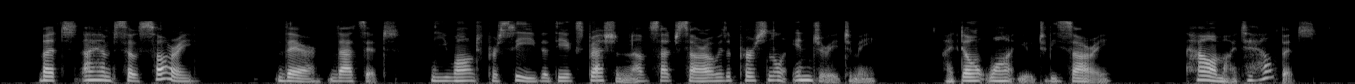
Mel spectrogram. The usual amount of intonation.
Yes: average, 3.4 semitones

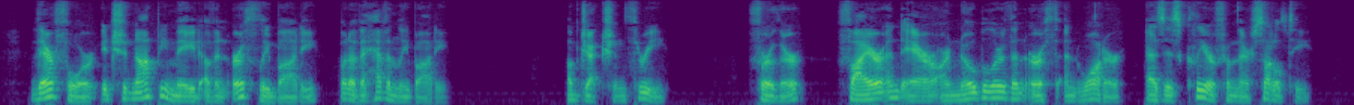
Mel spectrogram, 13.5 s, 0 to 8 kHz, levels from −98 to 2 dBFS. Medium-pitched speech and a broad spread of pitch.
No: very low, 95 Hz; wide, 5.7 semitones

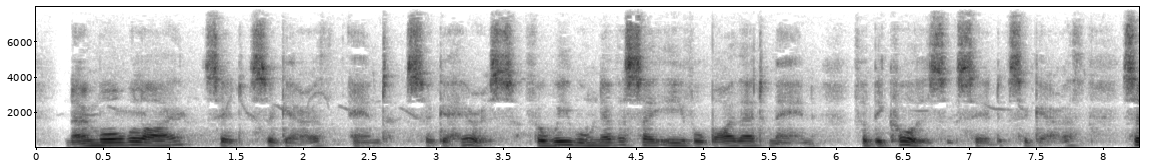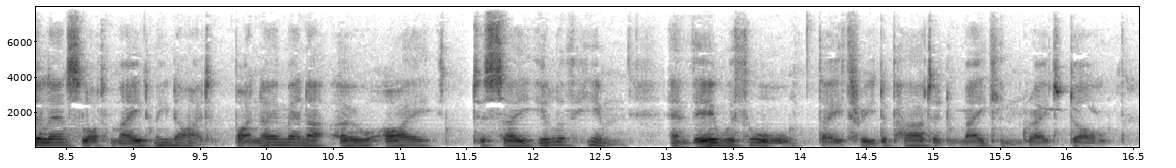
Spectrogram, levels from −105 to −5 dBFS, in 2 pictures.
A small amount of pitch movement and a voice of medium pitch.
No: average, 3.7 semitones; medium, 145 Hz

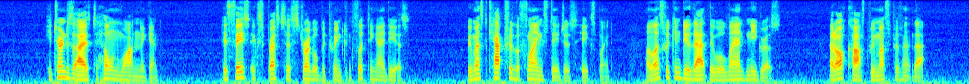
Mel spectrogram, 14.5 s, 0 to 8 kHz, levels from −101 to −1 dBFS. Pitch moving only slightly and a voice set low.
No: average, 3.9 semitones; low, 115 Hz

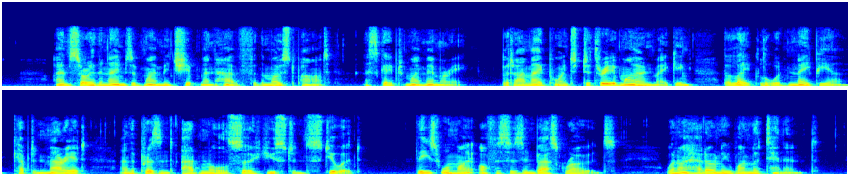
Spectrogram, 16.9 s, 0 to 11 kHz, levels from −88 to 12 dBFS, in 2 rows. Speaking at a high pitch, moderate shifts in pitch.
No: low, 135 Hz; average, 3.8 semitones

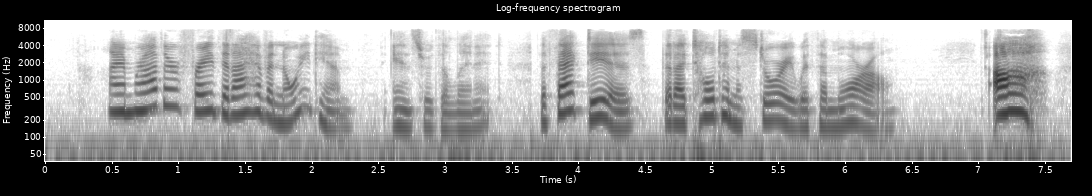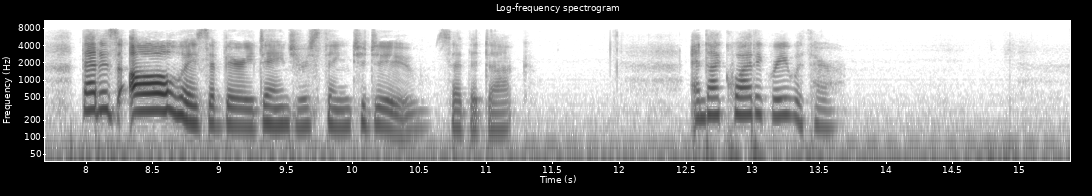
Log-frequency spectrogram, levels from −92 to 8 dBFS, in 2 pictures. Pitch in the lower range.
No: medium, 180 Hz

